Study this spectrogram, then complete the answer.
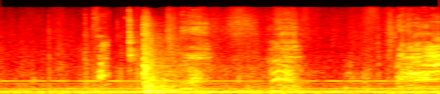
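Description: Fists thud against punching pads.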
